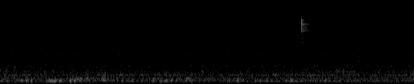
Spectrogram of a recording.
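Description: A glass clinks softly as it is lifted off a table.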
